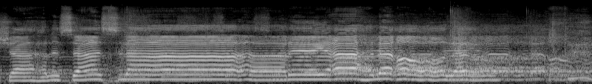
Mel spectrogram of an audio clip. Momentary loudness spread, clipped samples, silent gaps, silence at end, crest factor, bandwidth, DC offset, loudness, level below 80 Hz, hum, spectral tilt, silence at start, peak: 9 LU; under 0.1%; none; 0 s; 16 dB; 17 kHz; under 0.1%; -17 LUFS; -58 dBFS; none; -3 dB/octave; 0 s; 0 dBFS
